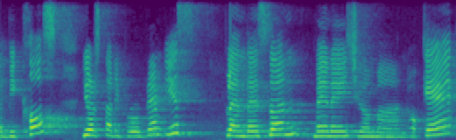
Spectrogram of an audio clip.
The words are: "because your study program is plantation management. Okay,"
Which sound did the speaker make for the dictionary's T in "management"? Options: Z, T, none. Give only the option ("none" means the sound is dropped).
none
